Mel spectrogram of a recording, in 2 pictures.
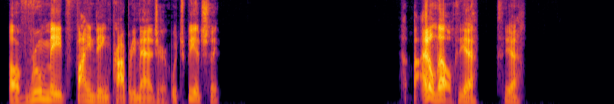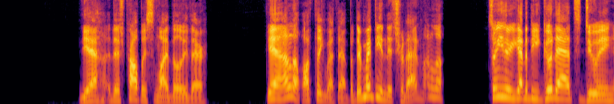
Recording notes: This was a live class recorded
